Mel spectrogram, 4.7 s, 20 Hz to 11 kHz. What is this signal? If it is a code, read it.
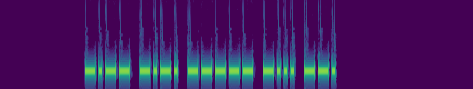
Morse code, heard as a keyed tone, about 36 wpm, 700 Hz. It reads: YC0BG
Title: DXCC-100 Call Signs - 5 Characters - Repeated 2x - 35wpm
